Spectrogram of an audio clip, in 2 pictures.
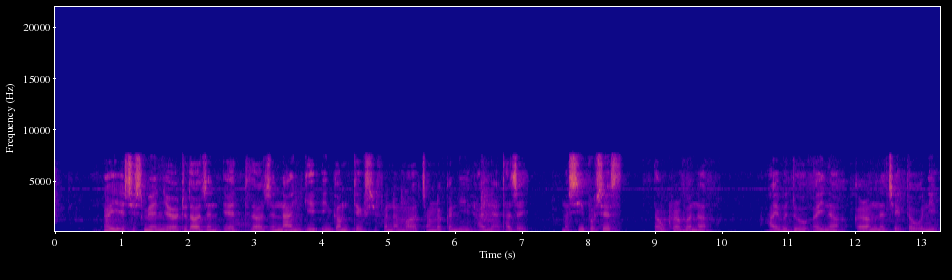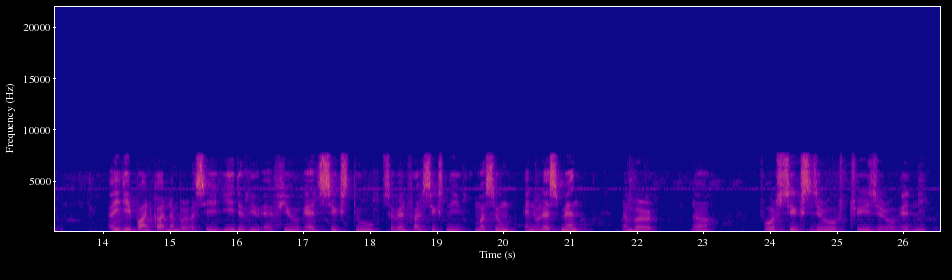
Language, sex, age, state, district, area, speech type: Manipuri, male, 18-30, Manipur, Chandel, rural, read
